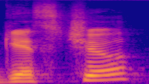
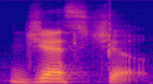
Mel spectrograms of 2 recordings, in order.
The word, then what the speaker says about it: gesture: Val sound number two Jess sure it's not guessed sure it is gesture let's take another word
